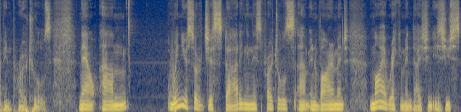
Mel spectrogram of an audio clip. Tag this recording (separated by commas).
Speech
